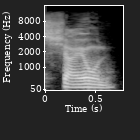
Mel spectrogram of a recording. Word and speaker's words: Sayan: But it's pronounced like my parents pronounce it as Shayon, which is how it's pronounced in Bengali.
